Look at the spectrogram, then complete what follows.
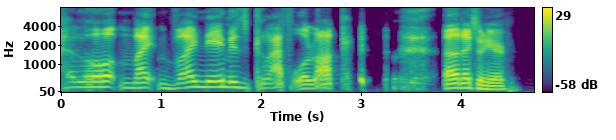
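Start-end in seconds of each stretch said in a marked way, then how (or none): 0.0-2.9 very slow, high, fake German accent. Redoing his self-introduction as a character, now in a put-on German accent. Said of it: "I could have gotten German".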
